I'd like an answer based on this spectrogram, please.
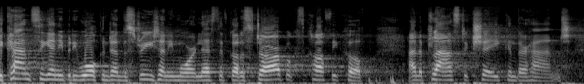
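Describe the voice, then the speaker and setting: A woman with an Irish accent speaks at a medium pitch in a monotone, flat intonation. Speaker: fitness trainer and wellness coach. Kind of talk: conference presentation. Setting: stage with audience.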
